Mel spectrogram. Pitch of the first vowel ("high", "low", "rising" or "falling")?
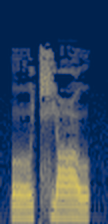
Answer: rising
